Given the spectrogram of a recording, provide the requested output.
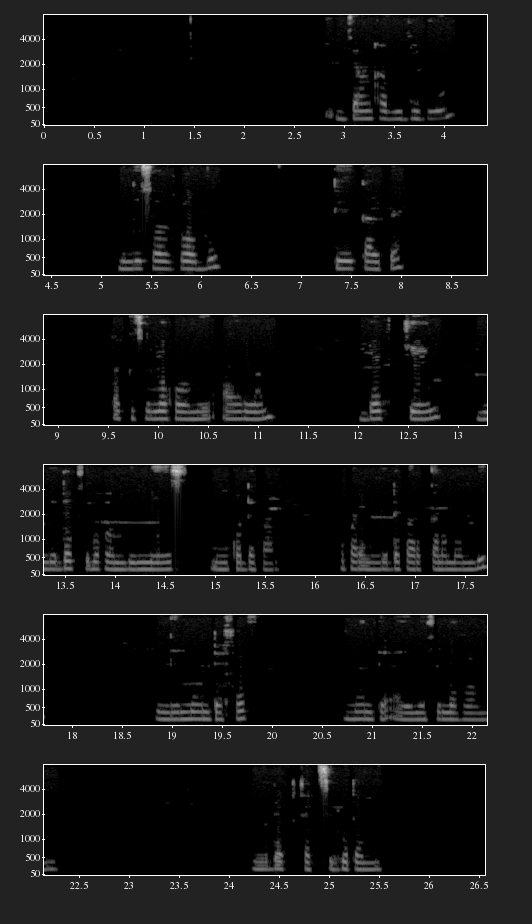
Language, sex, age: Wolof, female, 18-24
